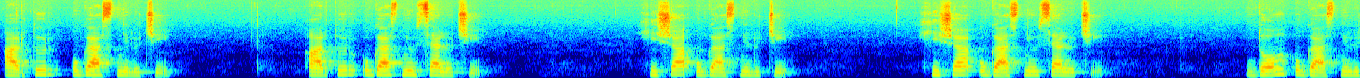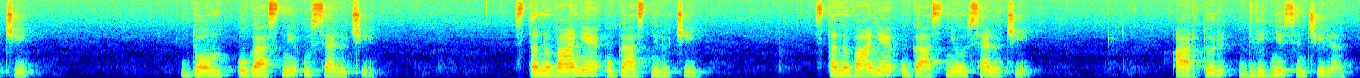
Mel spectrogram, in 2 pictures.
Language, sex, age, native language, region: Slovenian, female, 30-49, Slovenian, Savinja region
